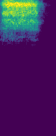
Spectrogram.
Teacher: the body of the tongue touches like the hard palate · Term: palatal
